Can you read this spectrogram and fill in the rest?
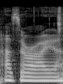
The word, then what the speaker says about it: Azariah: Azariah.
